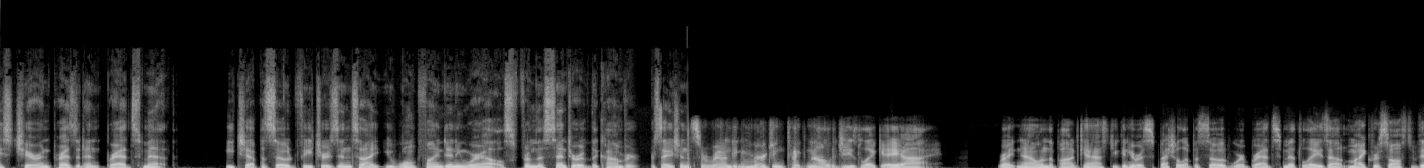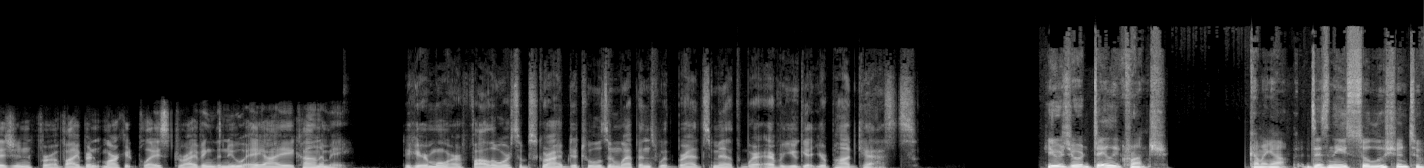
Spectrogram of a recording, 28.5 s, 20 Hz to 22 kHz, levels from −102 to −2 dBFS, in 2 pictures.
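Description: Speech, with a burst of call-transport faults beginning just after "the center of the". From 6.29 to 6.53 s there is a call audio freeze: the last sound is stretched into a fading buzz that ends in about 90 ms of silence, and the audio then resumes where it stopped. About 220 ms of gap is inserted and nothing is lost, so everything after runs later. Delayed packets starving the jitter buffer are the likely cause. Immediately after, from 6.57 to 6.79 s, repeated packet loss gives a choppy, robotic texture. Four short holes, none longer than 10 ms, are patched by continuing the preceding sound, and roughly 80 ms of material is missing. A call bitrate drop runs from 6.88 to 17.73 s, where the sound becomes coarse and watery and loses its top end above 6 kHz instead of reaching 20 kHz. This fits the encoder being pushed from around 40 kbps down to about 7 kbps, staying at the bottom for about 1.6 s. 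Inside that stretch, a jitter buffer slow-down from 7.04 to 7.30 s plays the audio at 89% speed with unchanged pitch, as repeated pitch periods add 38 ms while the buffer rebuilds its reserve. From 11.21 to 13.05 s a jitter buffer speed-up does the opposite, running at 111% speed and sounding hurried as about a fifth of a second of surplus buffered audio is trimmed out.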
